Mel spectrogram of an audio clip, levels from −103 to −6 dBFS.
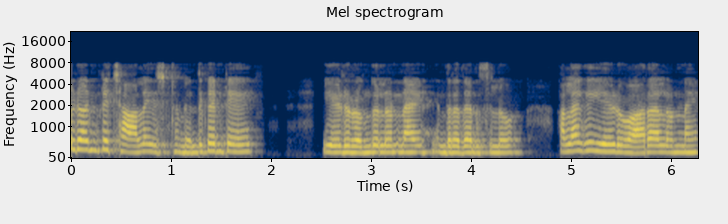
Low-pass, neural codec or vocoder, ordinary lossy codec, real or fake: none; codec, 16 kHz, 16 kbps, FunCodec, trained on LibriTTS, 50 frames a second; none; fake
